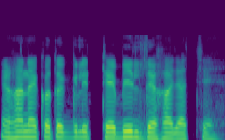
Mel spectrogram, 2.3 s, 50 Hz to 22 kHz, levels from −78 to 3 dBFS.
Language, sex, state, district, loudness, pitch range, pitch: Bengali, male, Assam, Hailakandi, -16 LUFS, 140-155 Hz, 150 Hz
